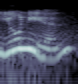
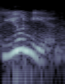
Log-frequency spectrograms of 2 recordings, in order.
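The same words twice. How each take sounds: First: The O is sounded like 'o'. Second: The O is sounded like 'a'. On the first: The speaker calls it wrong. "It's not union" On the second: The speaker calls it right. "we produce it as A"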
